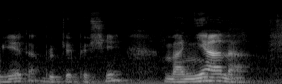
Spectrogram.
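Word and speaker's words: mañana: 마냐나 할 때 두 번째 N에다가 물결 표시. 마냐나. 우리말에 B 발음이 되는 거, 그다음 빼라고 하죠.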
